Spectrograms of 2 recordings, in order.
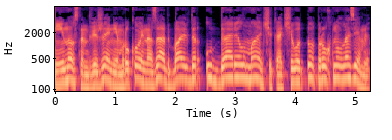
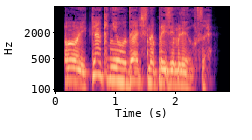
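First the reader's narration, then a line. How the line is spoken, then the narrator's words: Mocking, through gritted teeth. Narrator (Russian): Насмешливо процедил Бальдер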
